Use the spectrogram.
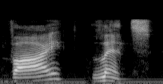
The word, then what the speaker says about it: violence: violence yeah violence okay so when we pronounce this word that that o that o doesn't exist to us okay um so we wouldn't say violence Vio we say VI lence okay so we're gonna pronounce that VI and then skip right to that lens violence violence violence violence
